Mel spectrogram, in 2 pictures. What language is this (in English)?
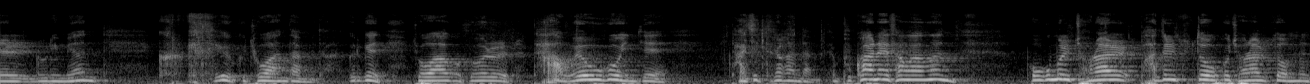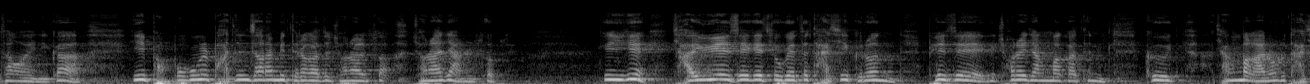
Korean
